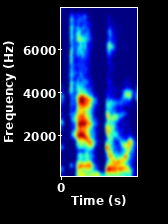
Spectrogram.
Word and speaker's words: Tandor: For the record, in Pellucidar, a mammoth is a Tandor, T-A-N-D-O-R. It's pronounced similar to Tantor.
